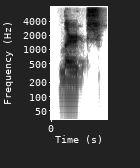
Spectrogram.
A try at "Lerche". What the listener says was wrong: Yes, Lerche. So we pronounce the E in the end. That's what's different from English.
